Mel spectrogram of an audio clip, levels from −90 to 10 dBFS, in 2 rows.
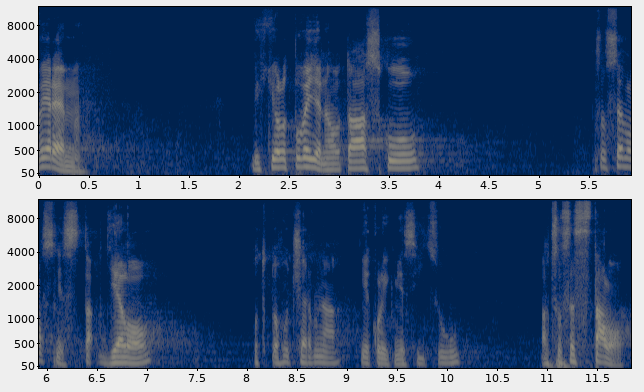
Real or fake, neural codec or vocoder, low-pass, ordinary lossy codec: real; none; 10.8 kHz; Opus, 16 kbps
